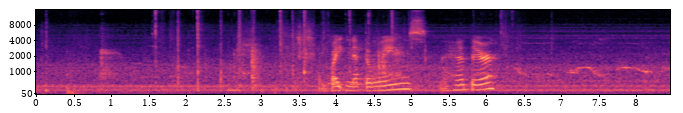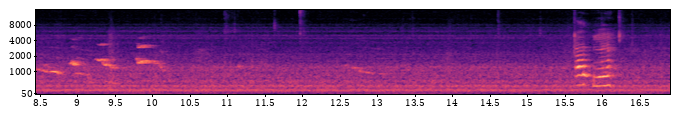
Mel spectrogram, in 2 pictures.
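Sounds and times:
puppy whimpering: 6.2 - 10.3, 12.5 - 13.5.

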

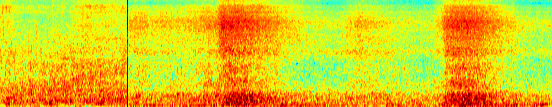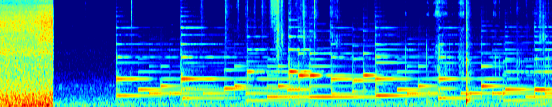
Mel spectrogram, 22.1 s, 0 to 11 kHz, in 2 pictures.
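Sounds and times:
small waves washing onto shore: 0.0 - 12.1.

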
